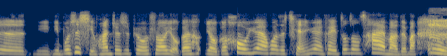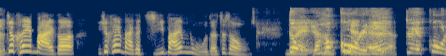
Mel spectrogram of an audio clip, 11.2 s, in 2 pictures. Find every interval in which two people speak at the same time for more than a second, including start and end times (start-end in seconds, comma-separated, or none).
9.2-10.4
